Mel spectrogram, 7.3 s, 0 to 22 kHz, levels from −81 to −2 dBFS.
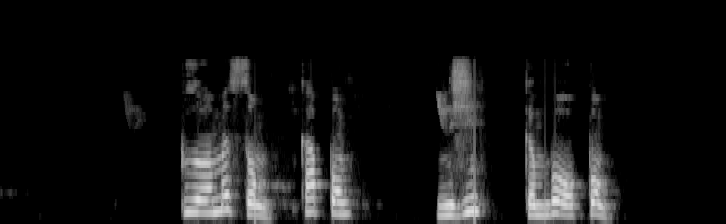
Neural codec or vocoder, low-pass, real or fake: none; 7.2 kHz; real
